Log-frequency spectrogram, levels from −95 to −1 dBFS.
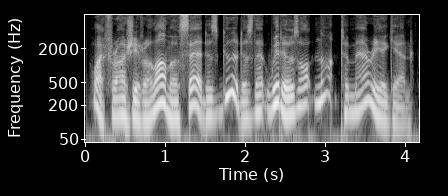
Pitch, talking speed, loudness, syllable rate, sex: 155 Hz, 200 wpm, -16 LUFS, 5.1 syllables/s, male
